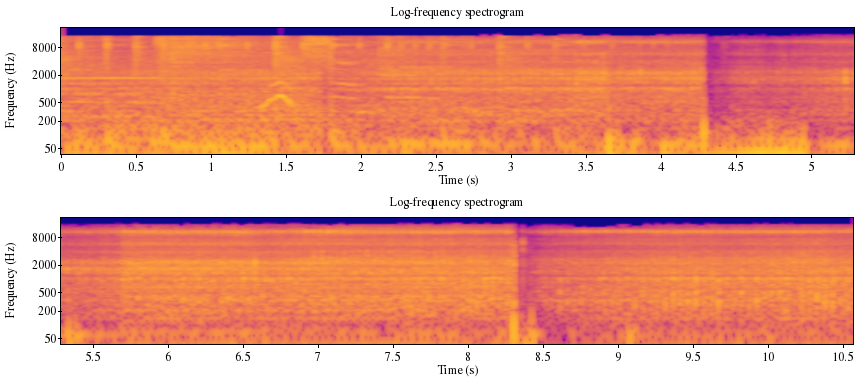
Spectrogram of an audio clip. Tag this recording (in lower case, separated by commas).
vehicle, music, helicopter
